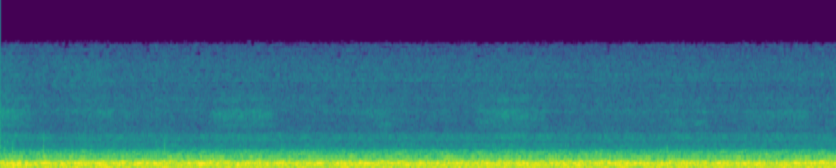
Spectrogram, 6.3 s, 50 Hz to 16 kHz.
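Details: Samsung WW80J5555FWEU 1400rpm washing machine, 6 years old, during spin: steady low droning rumble with a faint constant hum, no clear knocks; owner suspects worn drum bearings; drum rumble during spin.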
